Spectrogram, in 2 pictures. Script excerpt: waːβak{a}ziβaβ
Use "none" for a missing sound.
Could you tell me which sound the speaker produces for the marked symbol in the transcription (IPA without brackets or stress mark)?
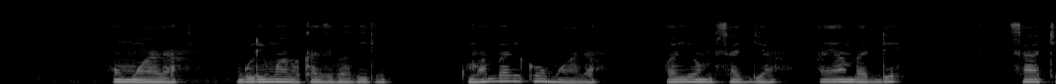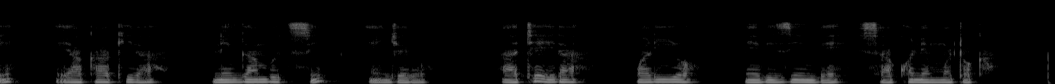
a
